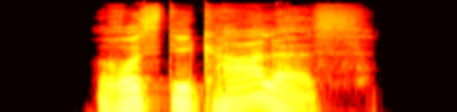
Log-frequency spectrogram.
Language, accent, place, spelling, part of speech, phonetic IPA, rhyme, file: German, Germany, Berlin, rustikales, adjective, [ʁʊstiˈkaːləs], -aːləs, De-rustikales.ogg
- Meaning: strong/mixed nominative/accusative neuter singular of rustikal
